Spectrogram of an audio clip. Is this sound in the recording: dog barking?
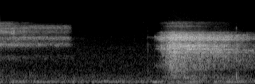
no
